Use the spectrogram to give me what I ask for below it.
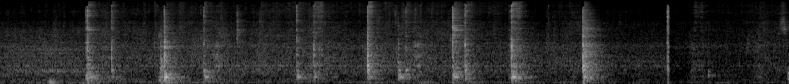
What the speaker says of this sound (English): Fry this very nicely till our onions are soft, and our chilies also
